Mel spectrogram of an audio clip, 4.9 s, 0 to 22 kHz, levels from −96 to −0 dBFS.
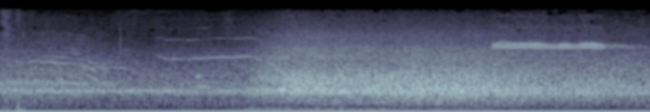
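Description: DC offset runs from start to end: the whole waveform sits displaced from zero by a constant amount, at about -35 dBFS. Some stage in the chain, typically a converter or preamp with a small bias, added a fixed voltage. It isn't audible as a tone; the audio sounds unchanged, but a steady component appears at 0 Hz in the spectrum, and the shifted baseline eats a little headroom on one side of the waveform.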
